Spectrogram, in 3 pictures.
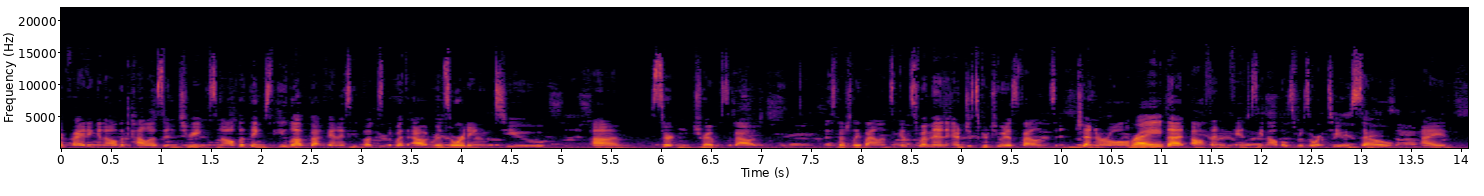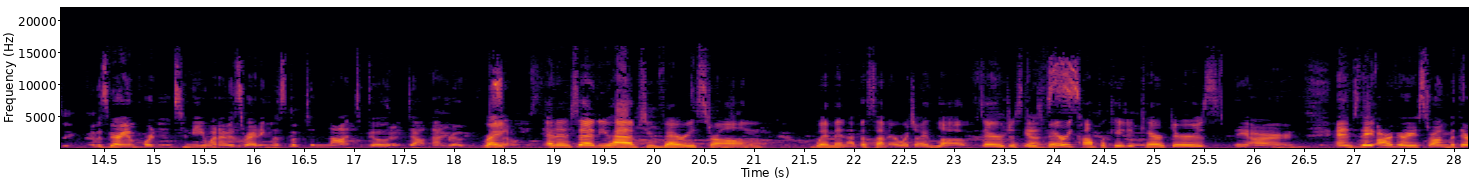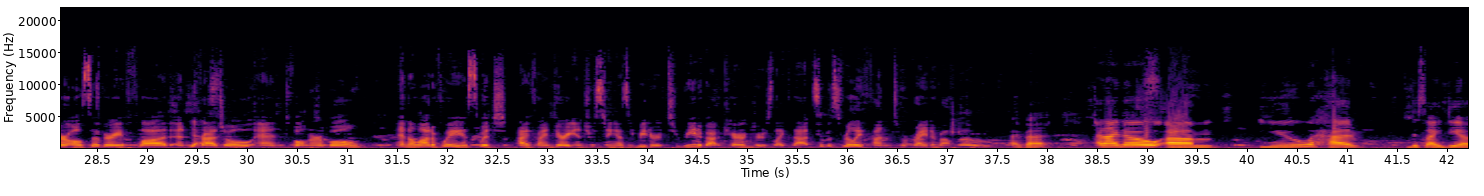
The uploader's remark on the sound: Interview was recorded at the American Library Association Midwinter Conference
